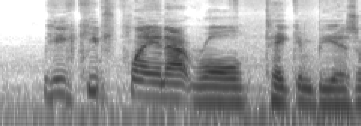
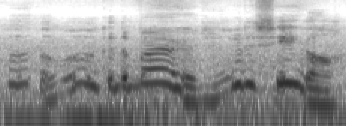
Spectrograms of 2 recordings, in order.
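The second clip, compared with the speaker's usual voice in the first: high, sing-song mock of a scared guy; 12 semitones higher than usual. Mocking the guy who looked away, high and airy. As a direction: pretend not to notice, high and airy.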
